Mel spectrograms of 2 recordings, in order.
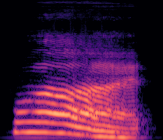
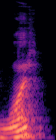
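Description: First: It sounds playful and fun. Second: It sounds annoyed and uninterested.

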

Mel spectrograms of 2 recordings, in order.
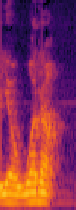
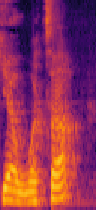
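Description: First: The s sound after what is dropped. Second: The s sound after what is pronounced. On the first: "they cut the S out" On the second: "people stopped using what's up"

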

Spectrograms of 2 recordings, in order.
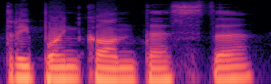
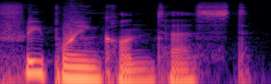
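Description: First: It is said with an Italian accent. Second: It is said with an English accent.

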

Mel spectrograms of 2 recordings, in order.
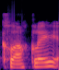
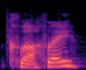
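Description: First: The middle consonant is a hard k sound. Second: The middle consonant is a throaty ch sound. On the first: This is how most people say the name. "But people just say like clockly, and I'm happy with that" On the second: This is the name's own pronunciation. "It's pronounced like clothly. Like, you know, like a lock"

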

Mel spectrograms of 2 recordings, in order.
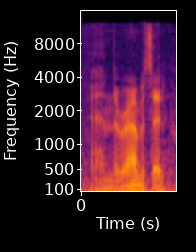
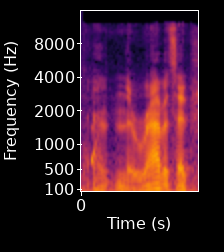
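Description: The two takes are said the same way.

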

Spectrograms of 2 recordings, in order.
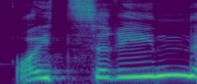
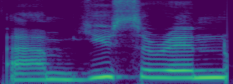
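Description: First: The name is pronounced the German way. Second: The name is pronounced the English way.

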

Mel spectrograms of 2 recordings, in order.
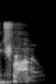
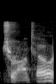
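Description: First: The second T is dropped entirely. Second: The second T is clearly pronounced. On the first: "Like the second T doesn't exist" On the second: "I still pronounce the T on the end of Toronto"

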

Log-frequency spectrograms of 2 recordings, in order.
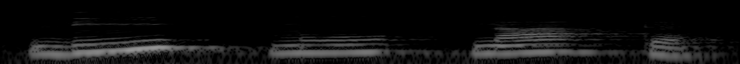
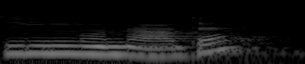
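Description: First: The vowels are full, with strong lip movement. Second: The vowels are weak, with little lip movement. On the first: The speaker calls it right. "mit ganz viel Vokalen" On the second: The speaker calls it wrong.

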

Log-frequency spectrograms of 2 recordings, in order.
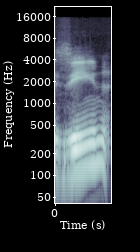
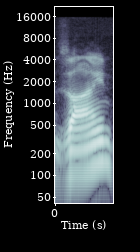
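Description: First: The vowel sounds like the end of 'magazine'. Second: The vowel sounds like the vowel in 'line'. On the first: The speaker calls it right. "I say zine, because it's a little magazine" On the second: The speaker calls it wrong. "not zine"

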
